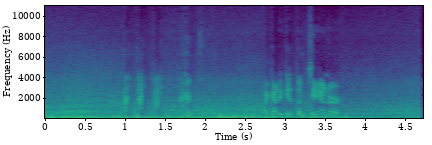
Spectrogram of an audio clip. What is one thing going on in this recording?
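A middle-aged man speaks cheerfully close to a microphone.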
